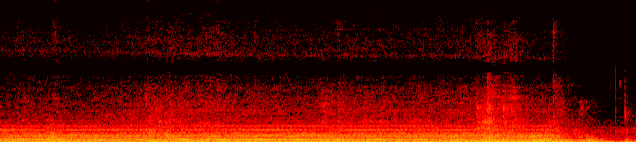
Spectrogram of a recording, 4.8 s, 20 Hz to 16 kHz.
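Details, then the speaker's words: LiftMaster 8355 garage door opener after replacing the Torque Master with extension springs: smooth, steady low motor hum with an even drive for about four seconds, then a clean wind-down; quiet, healthy run. "Anyway, this door is running really good now, and obviously the motor is extremely quiet."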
